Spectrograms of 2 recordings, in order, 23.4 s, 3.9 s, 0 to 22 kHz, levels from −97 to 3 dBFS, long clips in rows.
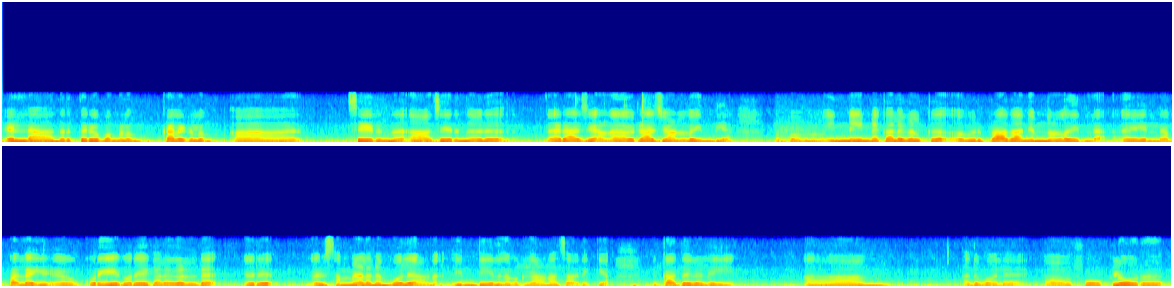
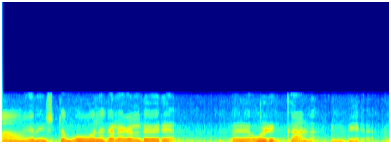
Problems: constant background noise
